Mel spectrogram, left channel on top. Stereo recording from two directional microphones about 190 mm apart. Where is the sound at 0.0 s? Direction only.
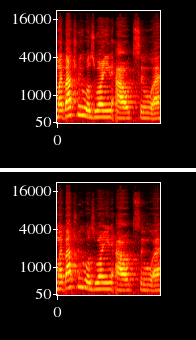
45° left (ahead or behind).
